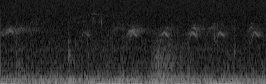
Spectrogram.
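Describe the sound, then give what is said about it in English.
Faint, short high chirps from three acorn woodpeckers, one of them a young bird being fed, repeated many times in quick succession over a low, steady background rumble. “Acorn woodpeckers, three of them.”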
